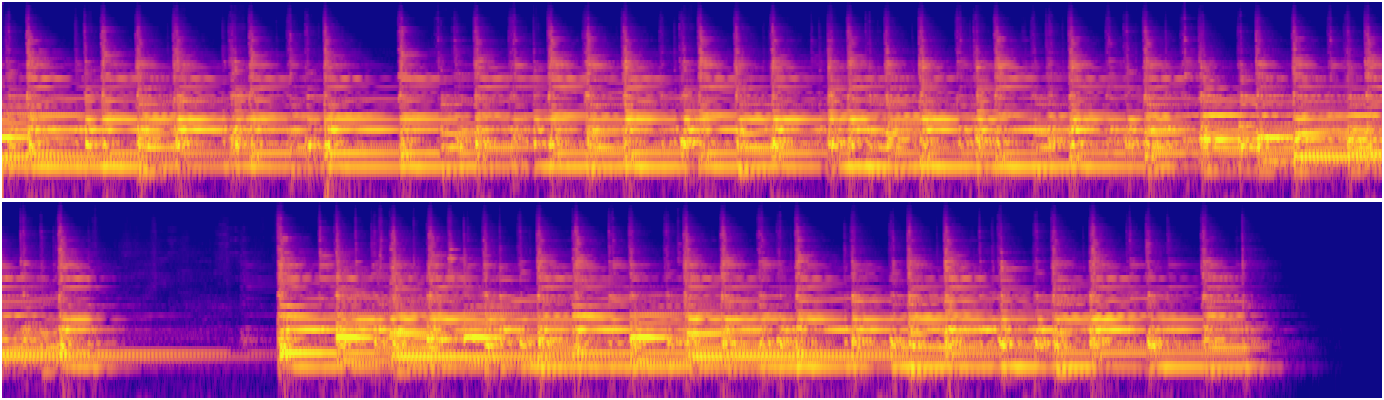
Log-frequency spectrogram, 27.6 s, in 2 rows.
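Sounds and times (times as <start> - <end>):
bard instrumental music: 0.0 - 26.4.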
